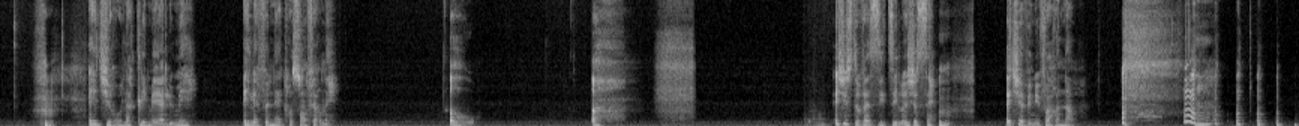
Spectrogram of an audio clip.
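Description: Another young woman answers calmly, close by.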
